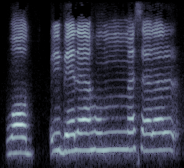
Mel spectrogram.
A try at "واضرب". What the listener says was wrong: দদকে শুনেন ভাই, দদকে হ্যাভি করতে হবে, আবার হচ্ছে আওয়াজ বন্ধ করা যাবে না। ওয়াদ ওয়াদ ওয়াদরিব লাহুম, ওয়াদরিব লাহুম।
